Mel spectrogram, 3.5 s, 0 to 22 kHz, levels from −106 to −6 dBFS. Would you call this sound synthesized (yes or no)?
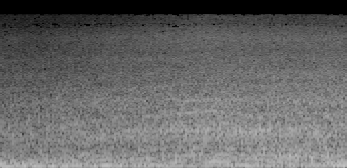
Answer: no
